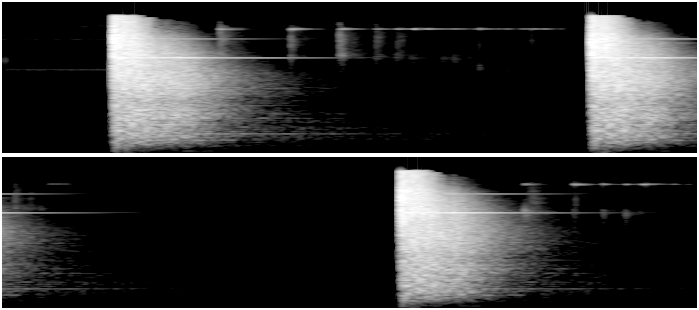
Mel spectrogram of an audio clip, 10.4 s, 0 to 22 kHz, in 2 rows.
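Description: Three single shots from a Chiappa CBR-9 Black Rhino 9 mm Luger semi-automatic, fired slowly about four seconds apart. Each shot echoes and dies away over a second or two in the indoor range. Ejected brass tinkles and rings after the shots.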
